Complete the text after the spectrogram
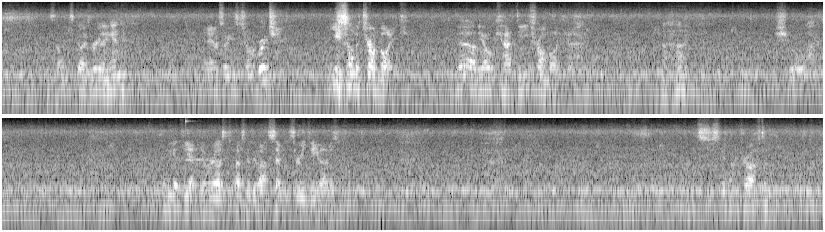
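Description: A young man talks calmly, close to a microphone.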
